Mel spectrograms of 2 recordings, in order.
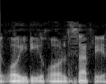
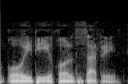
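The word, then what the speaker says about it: Goirigolzarri: Lo que te comentaba al principio, si quieres ser el alma de las tertulias, pues apréndete bien este nombre, Goiri Golzari. Es complicado de pronunciar, yo lo he tenido que pronunciar varias veces, pero una vez que lo conoces, te sale solo Goiri Golzari,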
